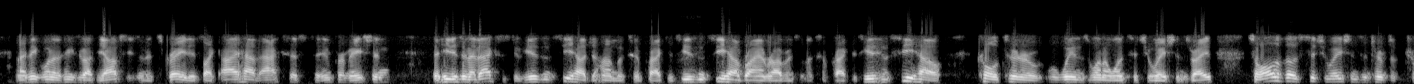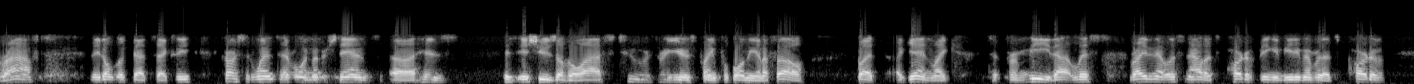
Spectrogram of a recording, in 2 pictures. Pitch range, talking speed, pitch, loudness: 105-120 Hz, 225 wpm, 115 Hz, -14 LUFS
